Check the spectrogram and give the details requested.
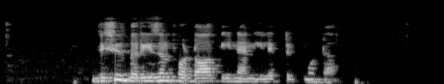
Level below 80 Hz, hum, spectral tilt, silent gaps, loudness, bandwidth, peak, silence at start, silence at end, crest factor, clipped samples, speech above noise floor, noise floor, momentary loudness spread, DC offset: -50 dBFS; none; -5 dB/octave; none; -16 LUFS; 9.6 kHz; 0 dBFS; 0.75 s; 0.85 s; 18 dB; under 0.1%; 50 dB; -65 dBFS; 15 LU; under 0.1%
